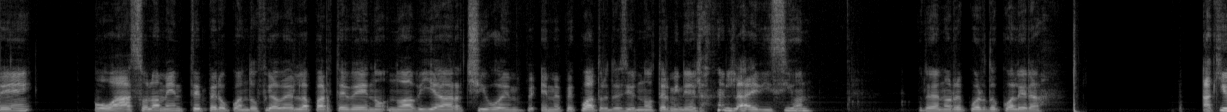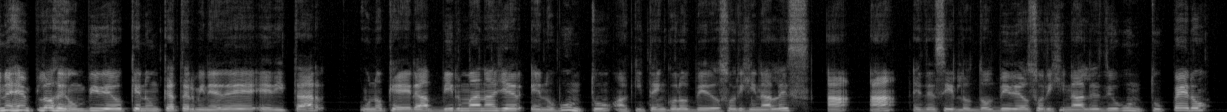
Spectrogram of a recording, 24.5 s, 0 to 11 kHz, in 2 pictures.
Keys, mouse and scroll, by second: 8.0-9.7 scroll up 2, 9.7-10.6 scroll up 1, 13.3 click, 16.3 click, 16.5 click, 17.1 click, 18.1 click, 23.6 click, 24.4 click.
